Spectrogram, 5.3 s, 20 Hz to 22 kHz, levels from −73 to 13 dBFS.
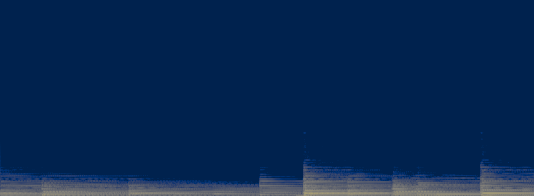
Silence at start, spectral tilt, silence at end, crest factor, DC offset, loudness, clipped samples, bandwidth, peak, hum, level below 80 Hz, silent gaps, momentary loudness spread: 0 s; -10.5 dB/octave; 0 s; 18 dB; 0.2%; -25 LUFS; under 0.1%; 4.1 kHz; -6 dBFS; none; -44 dBFS; none; 13 LU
